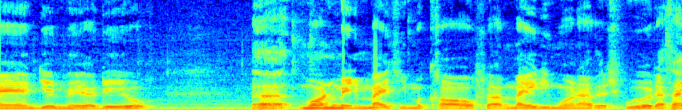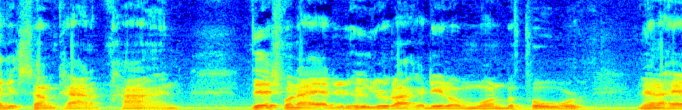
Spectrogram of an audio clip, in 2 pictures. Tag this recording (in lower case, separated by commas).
speech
